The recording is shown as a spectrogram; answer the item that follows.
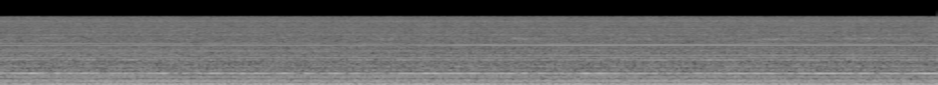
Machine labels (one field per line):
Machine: pump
